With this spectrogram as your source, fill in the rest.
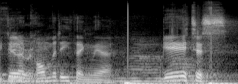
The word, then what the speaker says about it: Gatiss: Because he is from the north and would pronounce it Gattis. He pronounces it Gatiss.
